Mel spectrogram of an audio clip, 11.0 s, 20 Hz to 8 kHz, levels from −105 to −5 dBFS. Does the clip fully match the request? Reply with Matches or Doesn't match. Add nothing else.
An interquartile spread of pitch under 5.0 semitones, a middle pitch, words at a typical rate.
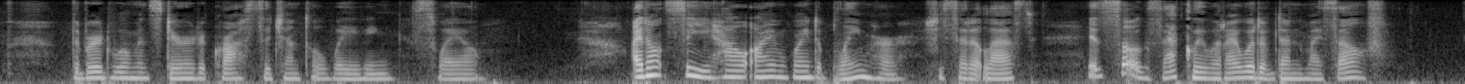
Matches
